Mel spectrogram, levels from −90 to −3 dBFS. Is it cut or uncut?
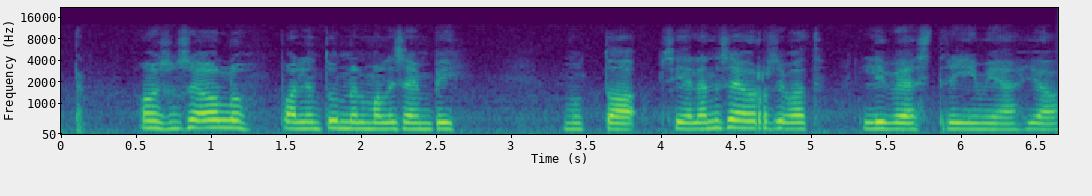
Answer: cut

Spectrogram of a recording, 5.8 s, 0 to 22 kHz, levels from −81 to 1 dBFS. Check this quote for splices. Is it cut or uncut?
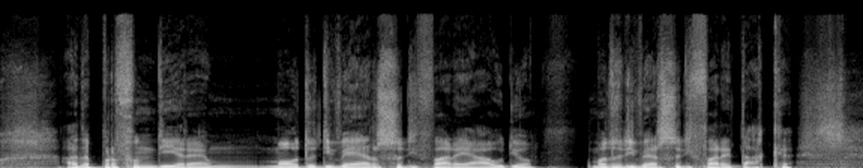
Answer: uncut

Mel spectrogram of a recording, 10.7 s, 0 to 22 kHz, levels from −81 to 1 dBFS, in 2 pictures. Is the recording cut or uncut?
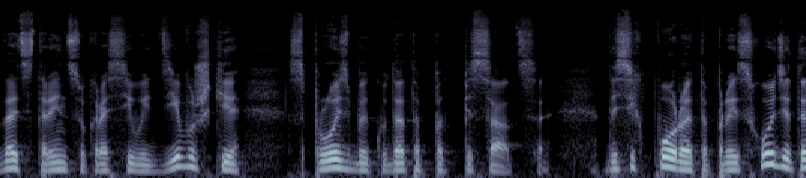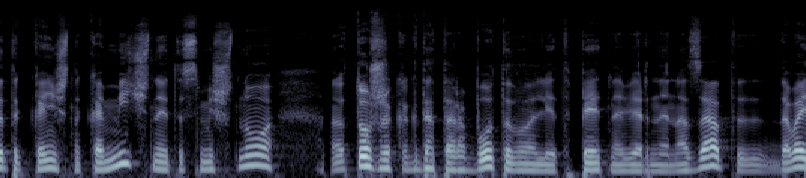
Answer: uncut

